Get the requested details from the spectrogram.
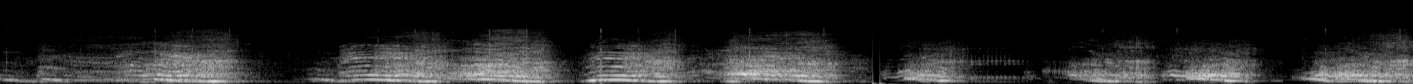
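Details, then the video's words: A lion roars in a long series of about eight bursts. Each is a deep, hoarse moan that falls in pitch. The bursts are spaced roughly every one to two seconds and grow shorter toward the end. "Leão | Som Do Leão | Leão Rugindo | Rugido Do Leão | Liaon | Roar Lion"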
